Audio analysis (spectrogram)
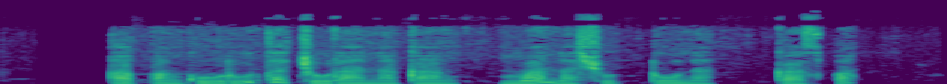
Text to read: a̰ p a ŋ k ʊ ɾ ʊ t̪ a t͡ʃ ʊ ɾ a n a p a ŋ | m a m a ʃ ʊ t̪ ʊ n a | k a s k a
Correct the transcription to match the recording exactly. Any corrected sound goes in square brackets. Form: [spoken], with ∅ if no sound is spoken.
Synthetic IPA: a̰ p a ŋ k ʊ ɾ ʊ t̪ a t͡ʃ ʊ ɾ a n a [k] a ŋ | m a [n] a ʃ ʊ t̪ ʊ n a | k a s [p] a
